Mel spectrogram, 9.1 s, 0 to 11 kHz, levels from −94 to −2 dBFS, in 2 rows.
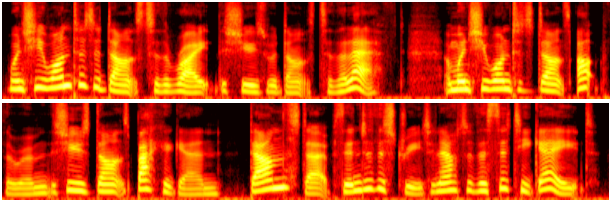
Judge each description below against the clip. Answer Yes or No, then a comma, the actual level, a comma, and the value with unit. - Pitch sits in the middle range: No, high, 215 Hz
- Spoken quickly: Yes, fast, 270 wpm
